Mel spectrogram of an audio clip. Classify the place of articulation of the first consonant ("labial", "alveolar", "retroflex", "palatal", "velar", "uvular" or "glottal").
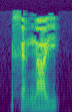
velar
